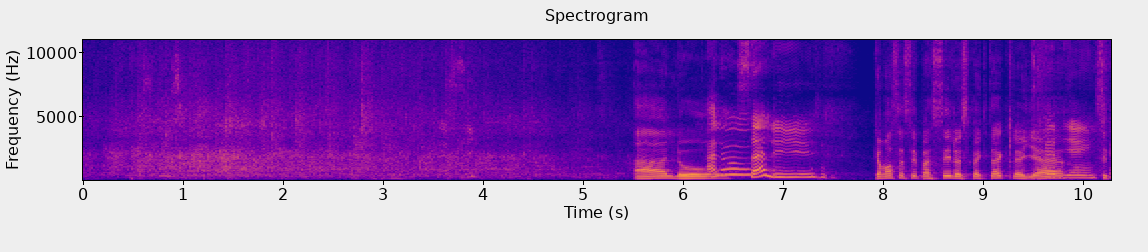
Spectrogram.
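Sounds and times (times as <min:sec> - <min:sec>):
audience applause: 0:00.0 - 0:06.0
speech: 0:05.5 - 0:10.2.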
